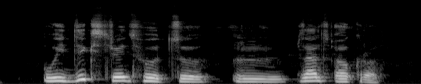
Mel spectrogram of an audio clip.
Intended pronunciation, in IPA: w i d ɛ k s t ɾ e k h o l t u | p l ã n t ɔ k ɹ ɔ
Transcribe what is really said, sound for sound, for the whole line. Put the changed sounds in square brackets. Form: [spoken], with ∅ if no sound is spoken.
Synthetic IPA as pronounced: w i d [i] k s t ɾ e [t] h o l t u | p l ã n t ɔ k [ɾ] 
